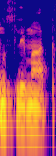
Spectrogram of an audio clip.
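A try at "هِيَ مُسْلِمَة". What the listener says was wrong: হিয়া মুসলিমাহ, বলে শেষ করতে হবে কিন্তু, হ্যাঁ, মুসলিমাত না কিন্তু, মুসলিমাহ। হায়ের মতো একটা উচ্চারণ হবে, হিয়া মুসলিমাহ।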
